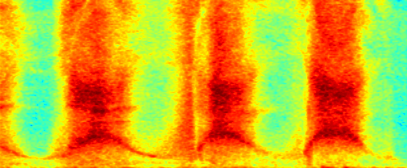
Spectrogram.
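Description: Three breathy whooshing swells about a second apart, rising and falling without full silence between: a vocal imitation of the continuous pulsating murmur of patent ductus arteriosus.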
